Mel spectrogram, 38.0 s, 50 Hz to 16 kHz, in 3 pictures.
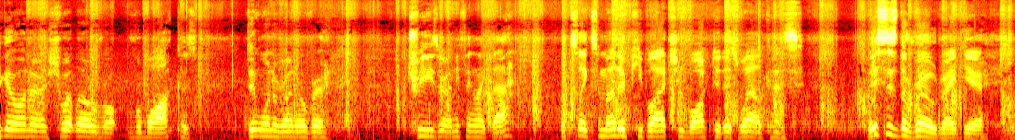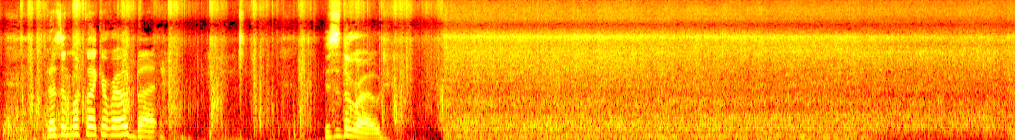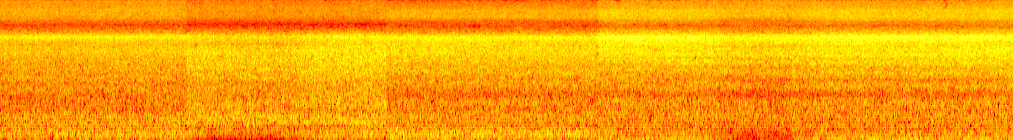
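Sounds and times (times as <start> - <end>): creek water rushing: 0.0 - 14.2, 16.8 - 38.0.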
